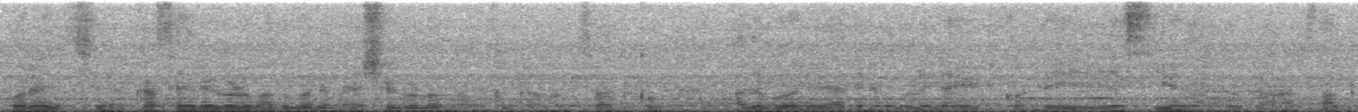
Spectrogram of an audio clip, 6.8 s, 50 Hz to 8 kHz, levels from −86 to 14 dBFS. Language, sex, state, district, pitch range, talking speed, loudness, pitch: Malayalam, male, Kerala, Kozhikode, 115-125 Hz, 130 wpm, -15 LUFS, 120 Hz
